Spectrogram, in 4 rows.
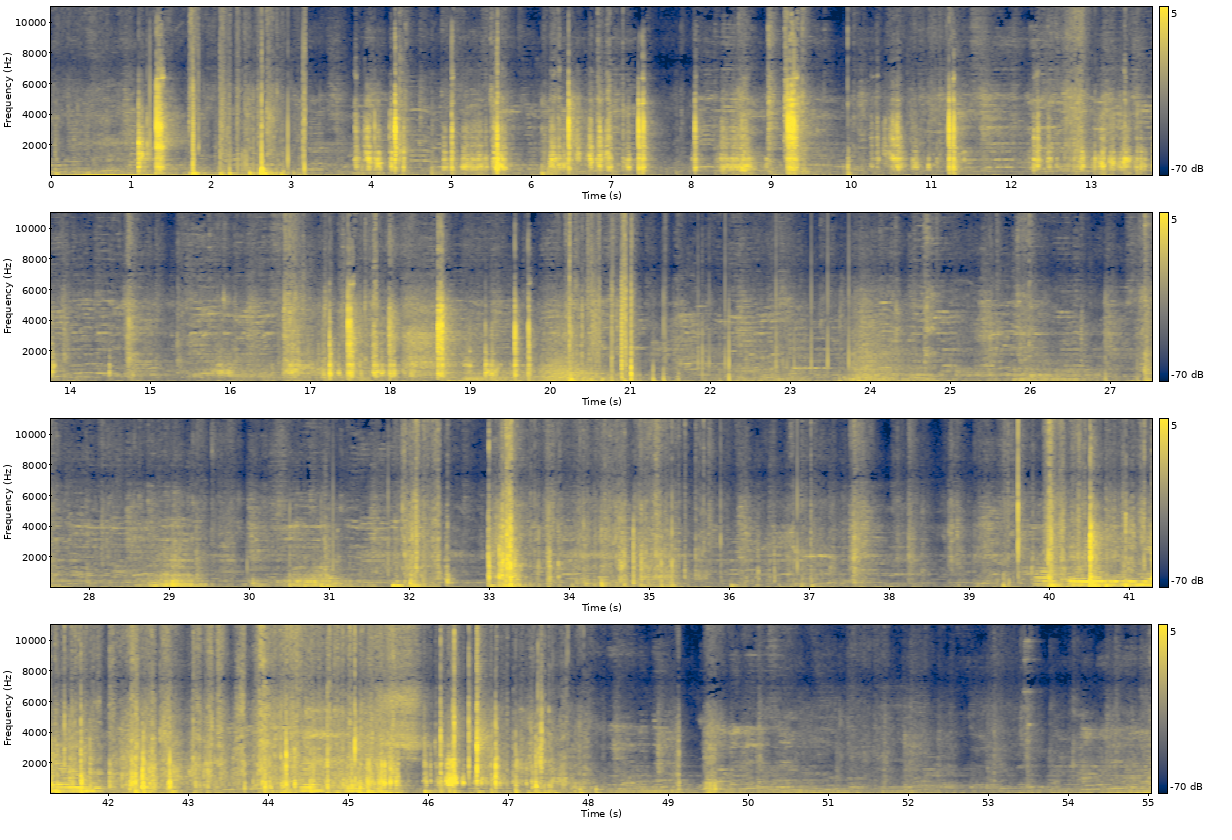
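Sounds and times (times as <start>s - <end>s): background music: 0.0s - 55.0s
metal blades and plastic packaging handled: 40.0s - 47.6s.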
